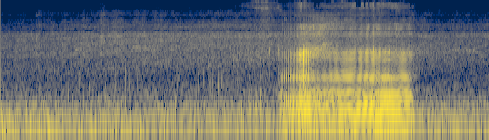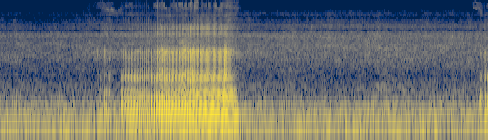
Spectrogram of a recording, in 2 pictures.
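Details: A sleeping cat snoring: two long rasping breaths, each about a second and a half, separated by quiet pauses of about two seconds, over a low steady background hum.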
